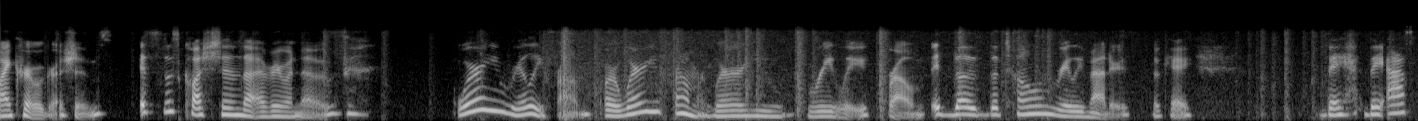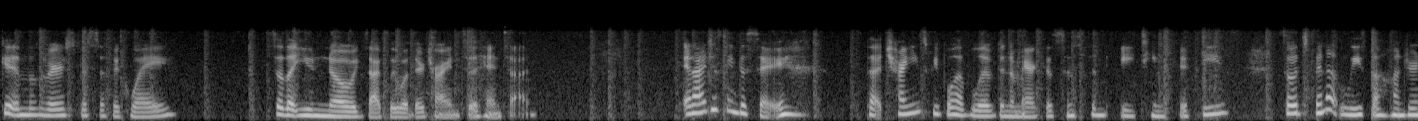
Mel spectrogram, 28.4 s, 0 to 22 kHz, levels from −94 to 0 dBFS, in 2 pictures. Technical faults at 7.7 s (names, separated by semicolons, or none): noise suppressor catching up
